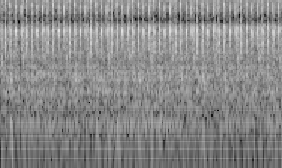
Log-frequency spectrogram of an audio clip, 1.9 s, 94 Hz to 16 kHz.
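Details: Lada Largus, about 432,000 km, fully warmed up with the oil pressure light on: fast even light ticking from the top of the engine over steady hum at hot idle; owner suspects hydraulic lifters and thicker oil needed.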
